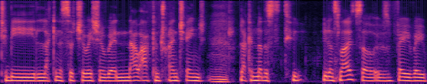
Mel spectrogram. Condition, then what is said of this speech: Stuttering. I tried to move my hands around because for some reason it regulated my stammer a bit more.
